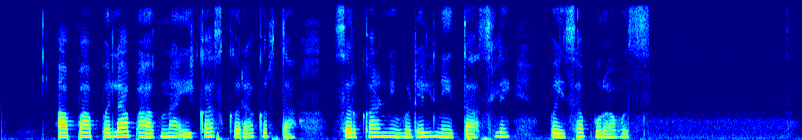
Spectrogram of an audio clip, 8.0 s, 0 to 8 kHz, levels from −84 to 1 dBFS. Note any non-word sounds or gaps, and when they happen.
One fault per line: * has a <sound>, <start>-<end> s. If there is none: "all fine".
all fine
